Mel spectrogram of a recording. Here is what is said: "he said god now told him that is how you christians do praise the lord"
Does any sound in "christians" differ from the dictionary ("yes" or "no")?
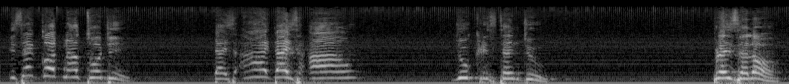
yes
